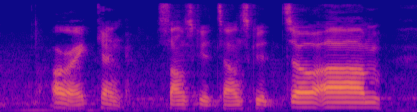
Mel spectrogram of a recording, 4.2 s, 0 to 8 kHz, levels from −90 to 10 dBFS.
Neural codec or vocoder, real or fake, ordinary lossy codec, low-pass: codec, 16 kHz, 4 kbps, X-Codec, WavLM features, trained on Multilingual LibriSpeech; fake; MP3, 48 kbps; 7.2 kHz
